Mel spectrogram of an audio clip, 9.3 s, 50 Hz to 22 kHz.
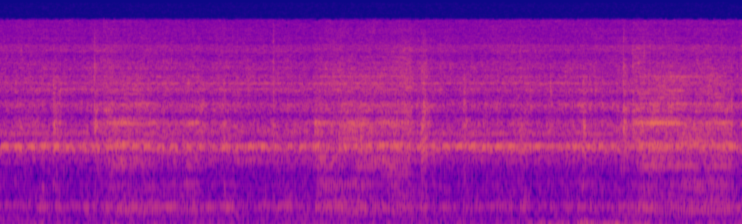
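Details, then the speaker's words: Marunaka MG 500 straight knife grinder rough grinding a blade, head lowering a little each pass until a wire edge forms; steady even grinding hiss with constant high tone, no chatter, normal operation. "you hear it start to do the grind you just talks out a little each each pass side comes down a little bit do that is talking the nice even pass all the way across until you get a little wire edge on the back of it"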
